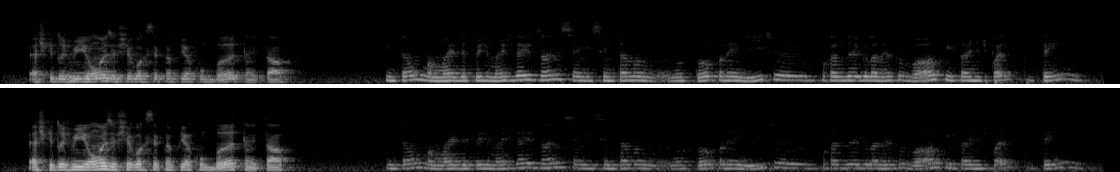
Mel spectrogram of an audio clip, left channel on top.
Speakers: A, on the right (about 60°); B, on the left (about 50°).
A: Acho que dois
B: o
A: mil
B: to-
A: e onze chegou a ser campeão com o Button e tal.
B: então mas depois de mais de 10 anos sem, sem estar no, no topo, na elite, eh, por causa do regulamento volta. Então, a gente pode... Tem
